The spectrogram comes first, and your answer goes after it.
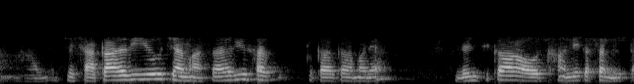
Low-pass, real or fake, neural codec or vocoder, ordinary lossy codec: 3.6 kHz; real; none; MP3, 32 kbps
